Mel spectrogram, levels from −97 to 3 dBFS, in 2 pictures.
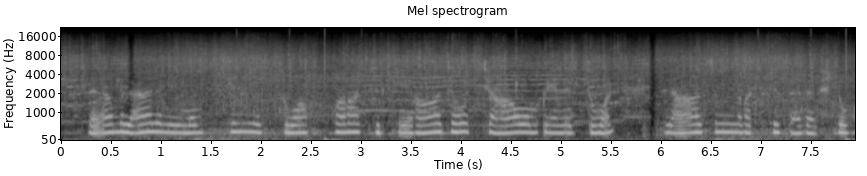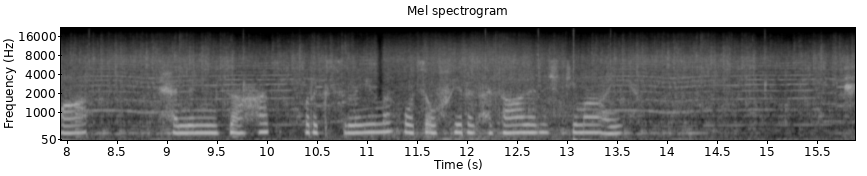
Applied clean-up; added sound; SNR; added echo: none; Toilet flush / Door; 9 dB; none.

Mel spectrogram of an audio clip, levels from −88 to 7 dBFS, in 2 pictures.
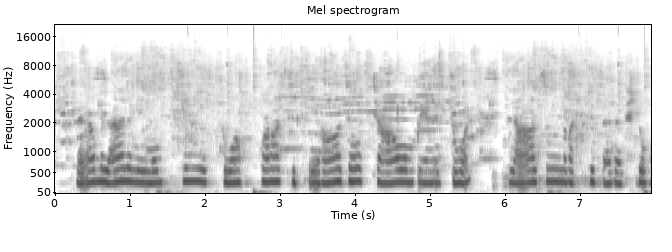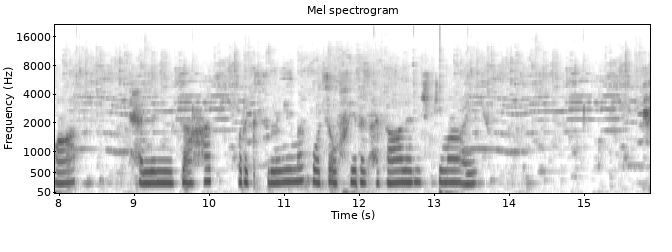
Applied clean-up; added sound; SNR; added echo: classical method log-MMSE.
